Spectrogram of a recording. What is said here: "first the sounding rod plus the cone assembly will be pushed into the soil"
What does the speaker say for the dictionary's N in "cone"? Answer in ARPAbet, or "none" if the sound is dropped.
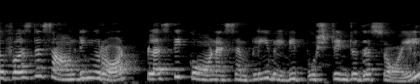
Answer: N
